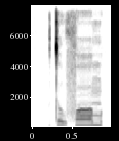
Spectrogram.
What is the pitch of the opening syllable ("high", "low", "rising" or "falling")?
low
